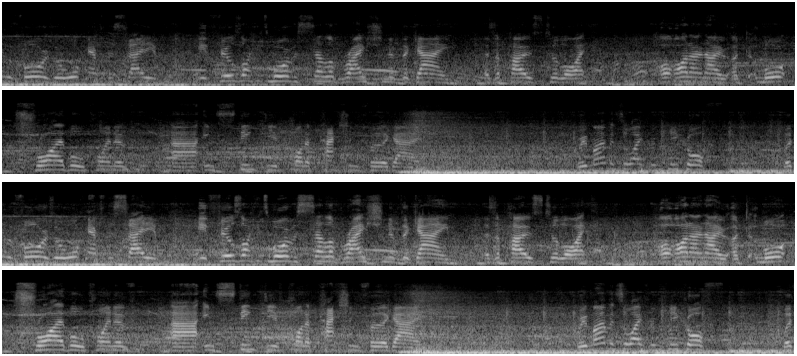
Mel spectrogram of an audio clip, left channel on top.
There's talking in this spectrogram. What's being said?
before, as we were walking out from the stadium, it feels like it's more of a celebration of the game as opposed to like, I don't know, a more tribal kind of instinctive kind of passion for the game. We're moments away from kickoff.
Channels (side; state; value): left; quieter; 5.5 dB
